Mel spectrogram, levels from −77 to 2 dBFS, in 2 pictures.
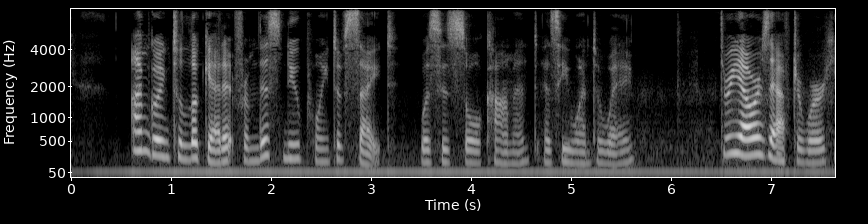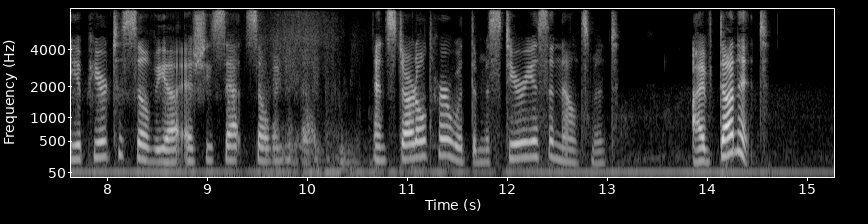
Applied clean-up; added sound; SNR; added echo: neural separator model SepFormer DNS4.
